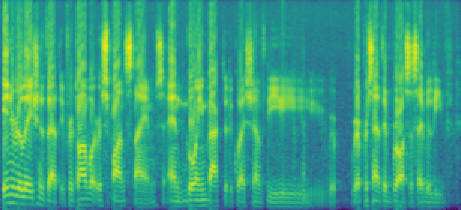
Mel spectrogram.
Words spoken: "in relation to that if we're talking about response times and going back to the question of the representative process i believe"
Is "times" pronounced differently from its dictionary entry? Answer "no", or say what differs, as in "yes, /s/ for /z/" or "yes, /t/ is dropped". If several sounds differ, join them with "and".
yes, /s/ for /z/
